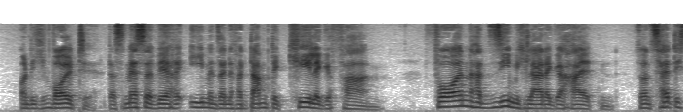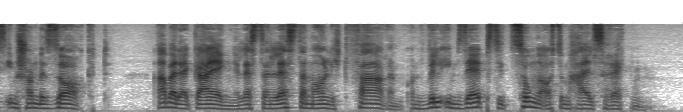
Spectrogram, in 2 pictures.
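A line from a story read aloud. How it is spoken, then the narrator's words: Shouted. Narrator (German): schrie er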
